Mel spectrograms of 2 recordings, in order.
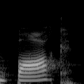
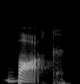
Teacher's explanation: that L is silent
